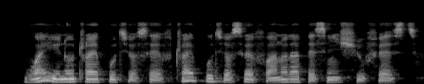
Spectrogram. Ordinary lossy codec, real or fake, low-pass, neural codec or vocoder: none; real; 7.2 kHz; none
